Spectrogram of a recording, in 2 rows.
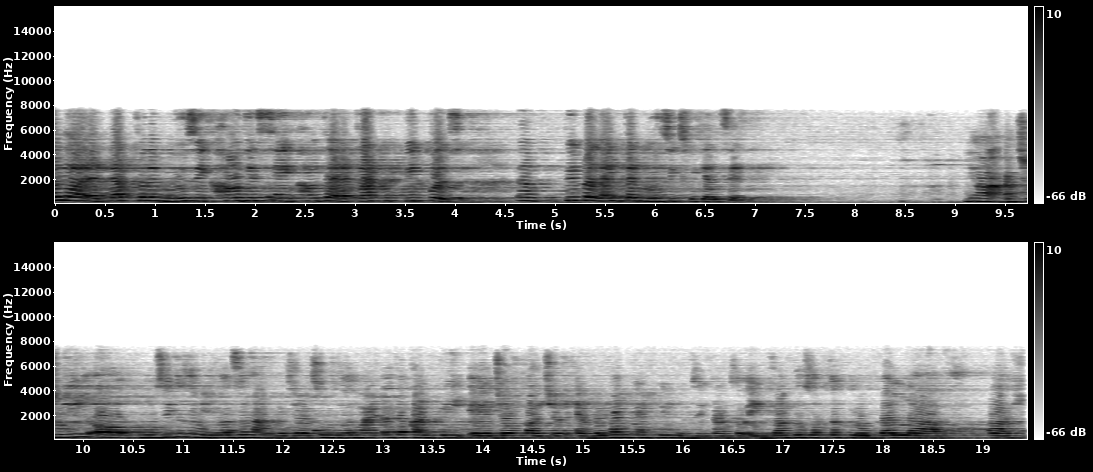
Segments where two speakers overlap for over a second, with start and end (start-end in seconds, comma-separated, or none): none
